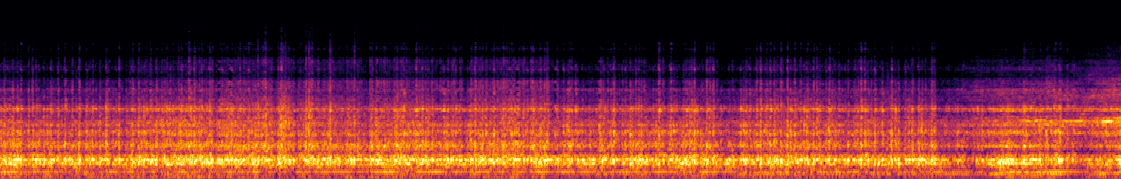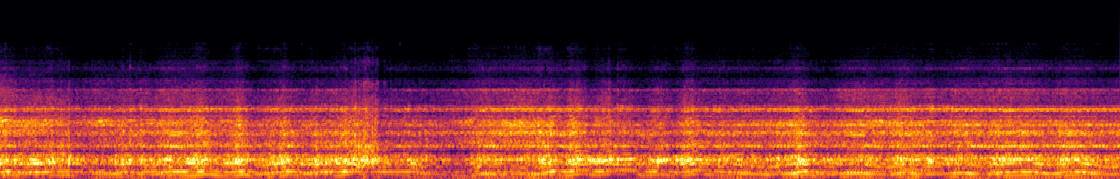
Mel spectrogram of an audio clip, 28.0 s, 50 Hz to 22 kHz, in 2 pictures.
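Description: Volvo 240 estate banger race car's engine running hard under racing, heard from inside the stripped cabin, its pitch rising and falling as the driver works the throttle. It eases off briefly about twelve seconds in and again a little before twenty seconds.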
